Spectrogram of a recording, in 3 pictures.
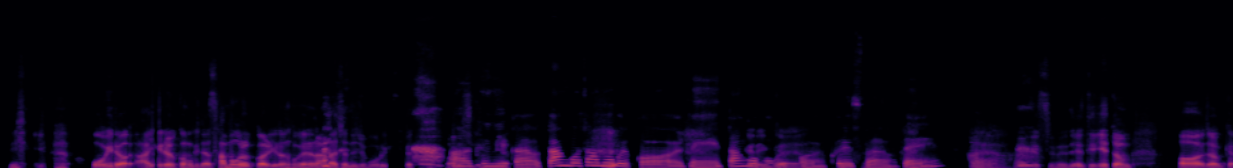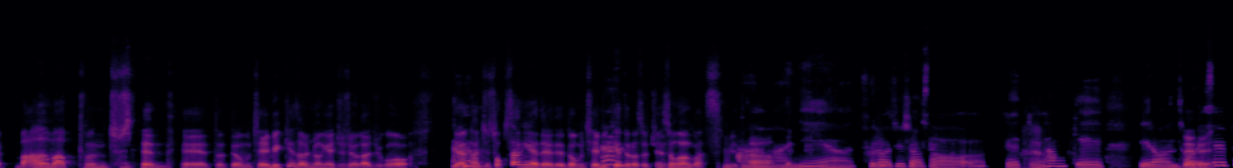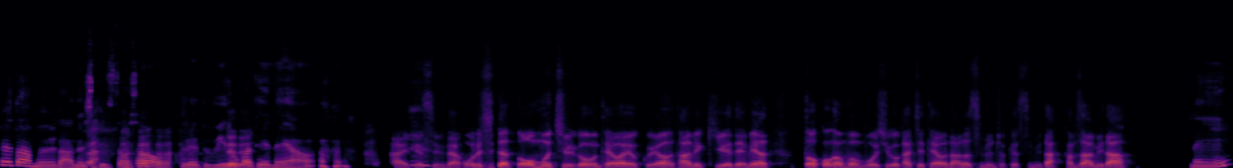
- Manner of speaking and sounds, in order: laugh; laugh; laughing while speaking: "모르겠어요. 발언 죄송해요"; laugh; laugh; laughing while speaking: "주제인데"; laugh; tapping; laughing while speaking: "같습니다. 네. 네"; laugh; other background noise; laugh; laugh
- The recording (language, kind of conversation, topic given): Korean, podcast, 실패한 요리 경험을 하나 들려주실 수 있나요?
